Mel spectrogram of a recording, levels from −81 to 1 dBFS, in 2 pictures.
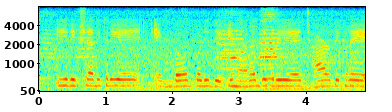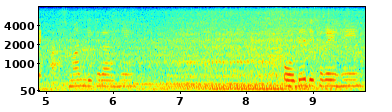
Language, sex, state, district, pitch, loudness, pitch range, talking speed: Hindi, female, Bihar, Saharsa, 210 Hz, -16 LUFS, 130-215 Hz, 135 wpm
